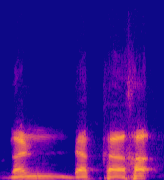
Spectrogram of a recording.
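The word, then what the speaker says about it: गण्डकः: Therefore, the word is Gandakaha. It is Gandakaha. Dakaha, not Dagaha or Dakaha. If it is Kaha, Mahaprana. It is not Mahaprana, it is Alpa Prana only. Therefore, Gandakaha.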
